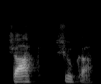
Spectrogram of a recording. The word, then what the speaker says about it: shakshuka: Shakshuka. Like No, shock. I don't. S-H, yeah, if you phonetically SHOCK, SHUKA, shuka. Shakshuka. That's not how it's spelled.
